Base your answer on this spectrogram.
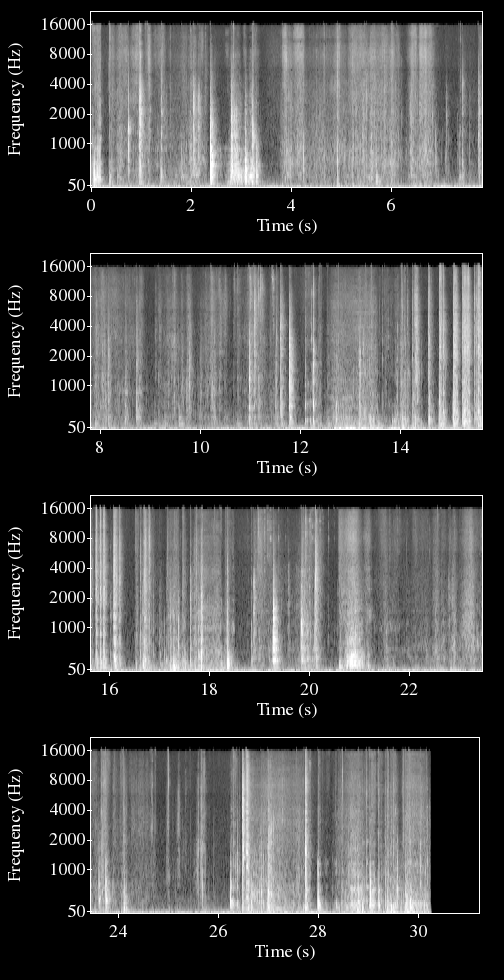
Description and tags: Going through a domestic drawer
Going through the contents of a domestic drawer.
